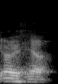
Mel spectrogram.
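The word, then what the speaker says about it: Ohau: kilometers what so how how do you pronounce it like ho hoo like oh ohow yeah the mountain range on the left is the Ben oh house and that's lake ohow so looking at the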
